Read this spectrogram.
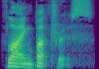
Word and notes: flying buttress: British English

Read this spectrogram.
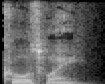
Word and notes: causeway: British English

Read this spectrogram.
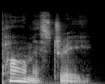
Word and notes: palmistry: British English

